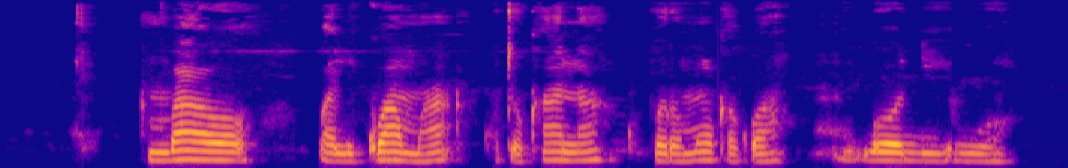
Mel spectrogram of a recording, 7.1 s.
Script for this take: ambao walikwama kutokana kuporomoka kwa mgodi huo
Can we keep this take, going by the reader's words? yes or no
yes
